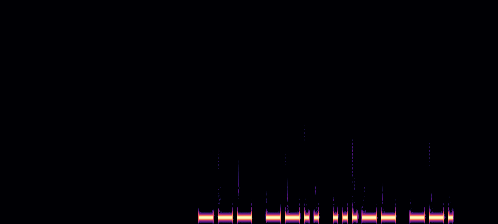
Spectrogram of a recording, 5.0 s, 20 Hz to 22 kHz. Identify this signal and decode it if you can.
Morse code, heard as a keyed tone, about 25 wpm, 700 Hz. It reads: OZ3G
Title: DXCC-100 Call Signs - 4 Characters - Repeated 2x - 25wpm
